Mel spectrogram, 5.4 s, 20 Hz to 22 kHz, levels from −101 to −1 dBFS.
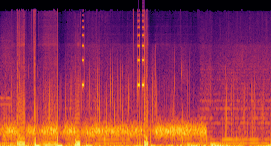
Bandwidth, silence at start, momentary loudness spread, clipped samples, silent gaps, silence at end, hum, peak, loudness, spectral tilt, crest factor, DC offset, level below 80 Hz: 16.5 kHz; 0 s; 12 LU; under 0.1%; none; 0 s; none; 0 dBFS; -16 LUFS; -5 dB/octave; 12 dB; under 0.1%; -18 dBFS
